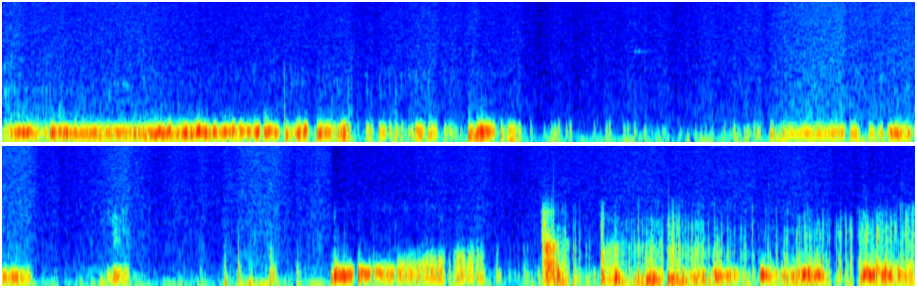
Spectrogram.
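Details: Five minutes of stomach growling: loud, long gurgling and rumbling bursts with short gaps between, ordinary gut movement of gas and fluid.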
